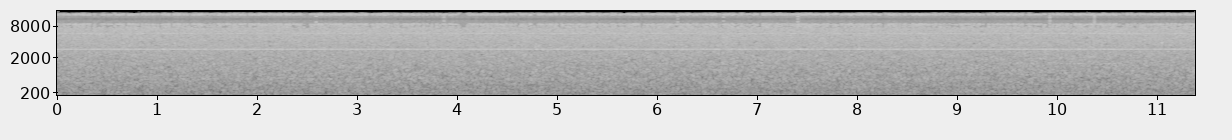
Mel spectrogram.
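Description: Steady hiss of recording background noise, with a thin, steady high-pitched whine running through it.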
